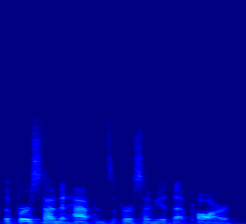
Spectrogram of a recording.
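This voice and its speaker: A young man talks on a podcast in a casual, steady way, laying out his point. His voice sits at an ordinary middle pitch. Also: brisk, a little hiss or hum. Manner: steady, explains with sports analogies. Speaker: podcast co-host. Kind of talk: casual chat.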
